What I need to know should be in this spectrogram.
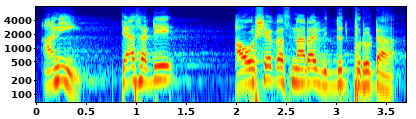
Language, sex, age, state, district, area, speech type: Marathi, male, 30-45, Maharashtra, Buldhana, urban, spontaneous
